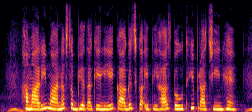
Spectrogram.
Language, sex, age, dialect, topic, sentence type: Hindi, female, 18-24, Hindustani Malvi Khadi Boli, agriculture, statement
